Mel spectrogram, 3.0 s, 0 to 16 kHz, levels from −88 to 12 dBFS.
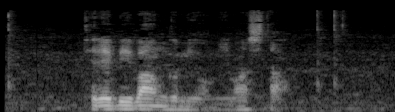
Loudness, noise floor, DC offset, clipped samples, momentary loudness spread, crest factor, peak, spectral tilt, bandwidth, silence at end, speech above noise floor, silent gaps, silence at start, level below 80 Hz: -24 LUFS; -52 dBFS; under 0.1%; under 0.1%; 17 LU; 22 dB; -6 dBFS; -6 dB/octave; 11.5 kHz; 0.8 s; 29 dB; none; 0.05 s; -50 dBFS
